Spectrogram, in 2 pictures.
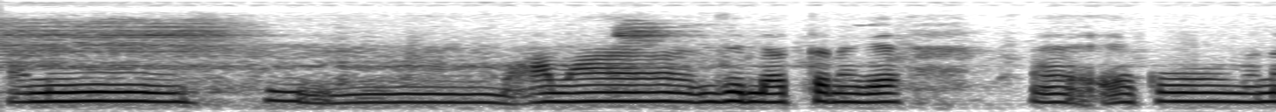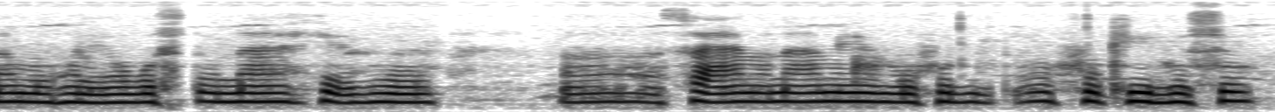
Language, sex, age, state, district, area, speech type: Assamese, female, 45-60, Assam, Majuli, urban, spontaneous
